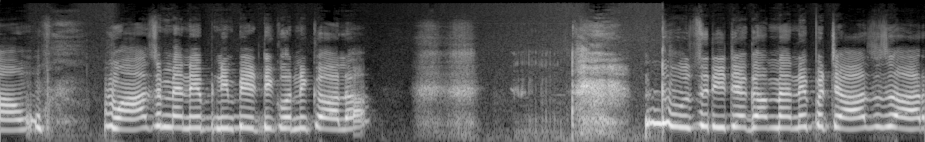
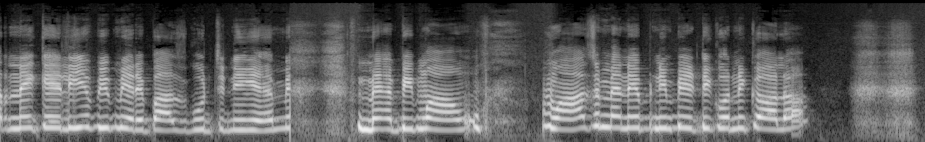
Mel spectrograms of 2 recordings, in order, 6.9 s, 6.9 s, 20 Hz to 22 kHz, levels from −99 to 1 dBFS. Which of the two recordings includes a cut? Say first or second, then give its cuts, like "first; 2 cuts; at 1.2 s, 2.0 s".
second; 1 cut; at 2.1 s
